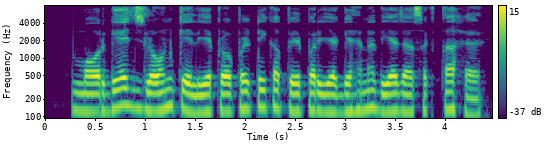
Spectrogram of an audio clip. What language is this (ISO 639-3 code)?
hin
